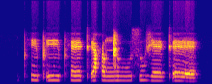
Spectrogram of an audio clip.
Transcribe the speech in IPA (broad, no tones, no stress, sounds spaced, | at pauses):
pʰ e pʼ eː pʰ ɛː kʼ ɛ ħ o ŋ͡ǁ uː s u ʒ ɛː kʼ ɛː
